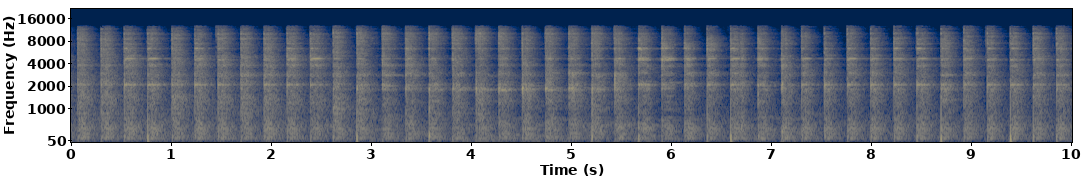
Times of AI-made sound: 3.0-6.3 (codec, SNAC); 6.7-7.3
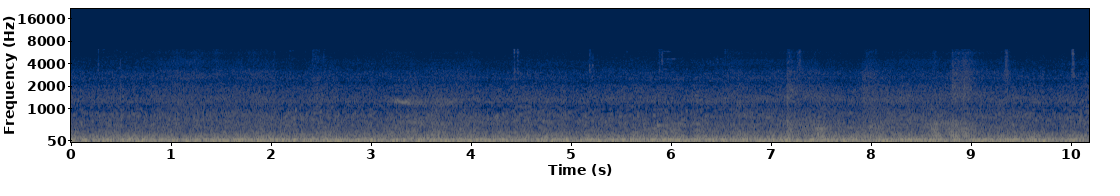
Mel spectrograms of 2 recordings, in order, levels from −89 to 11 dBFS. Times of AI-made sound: 0.8-2.1 (autoencoder, DAC-VAE); 3.1-4.1; 6.6-9.4

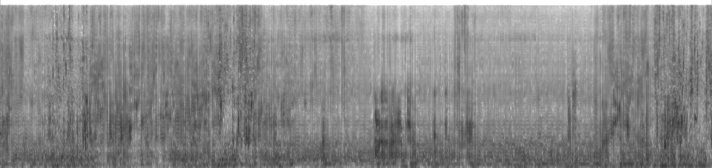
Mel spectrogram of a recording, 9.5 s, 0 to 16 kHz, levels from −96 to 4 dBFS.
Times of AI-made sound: 0.0-0.6 (vocoder, BigVGAN v2); 1.2-2.9; 3.4-8.7

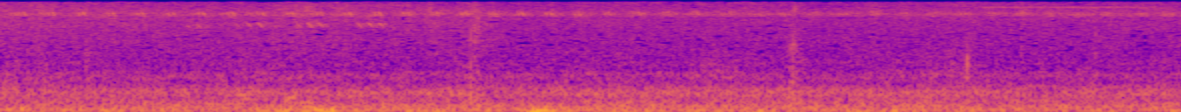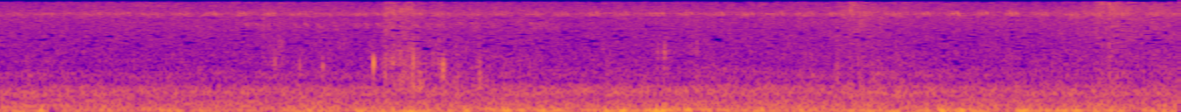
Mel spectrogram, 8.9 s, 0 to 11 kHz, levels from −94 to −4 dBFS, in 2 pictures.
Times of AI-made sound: none

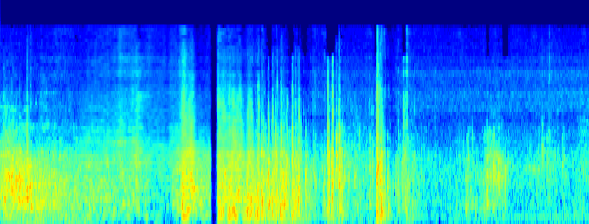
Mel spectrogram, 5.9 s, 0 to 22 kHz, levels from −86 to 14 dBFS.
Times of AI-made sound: 0.8-2.5 (vocoder, Vocos)

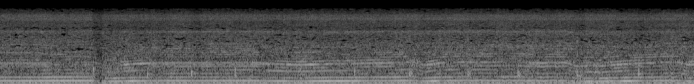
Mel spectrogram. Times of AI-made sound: 4.5-6.9 (vocoder, BigVGAN v2)

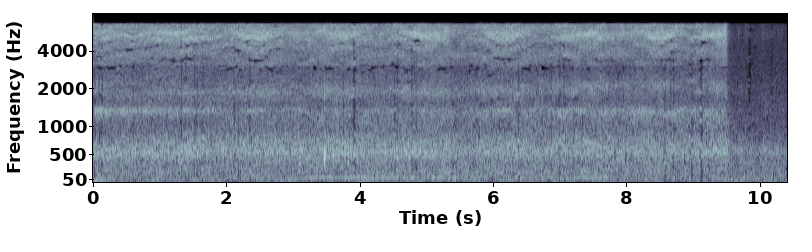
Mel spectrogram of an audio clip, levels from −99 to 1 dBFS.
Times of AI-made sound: 2.9-3.7 (codec, DAC); 4.8-5.6; 7.1-8.5; 9.2-9.8

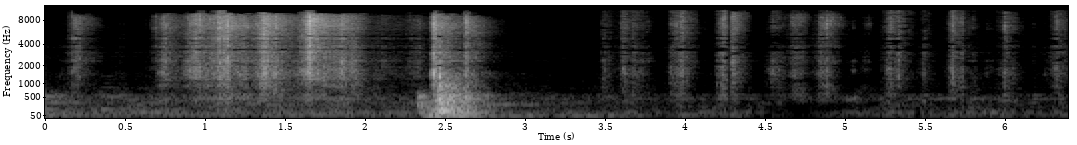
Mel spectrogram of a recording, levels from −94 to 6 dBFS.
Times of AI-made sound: 4.6-5.2 (codec, SNAC)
